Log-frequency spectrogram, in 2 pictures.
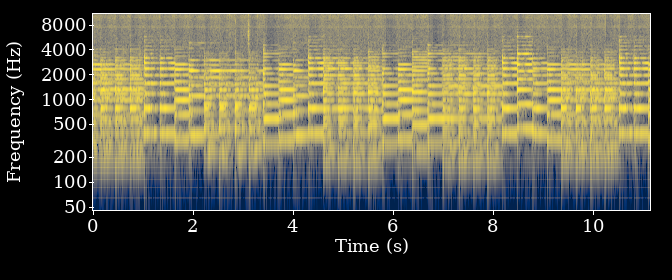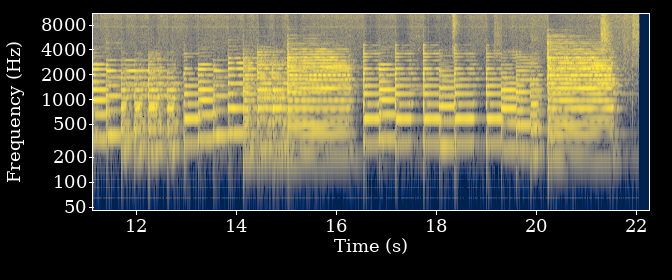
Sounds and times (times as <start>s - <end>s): Music: 0.0s - 22.0s.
